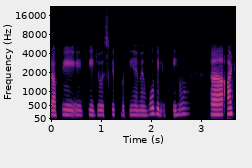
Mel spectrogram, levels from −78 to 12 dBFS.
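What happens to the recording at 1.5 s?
Nothing goes wrong at 1.5 s; the speech carries on intact through that moment with no dropout, click or distortion.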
